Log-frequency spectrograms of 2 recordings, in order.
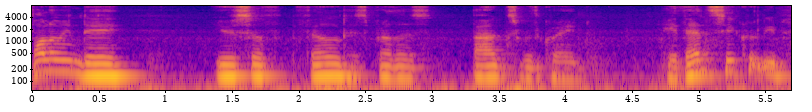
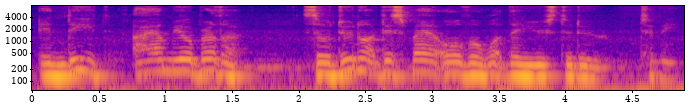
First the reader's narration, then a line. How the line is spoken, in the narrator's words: Yusuf ... whispered to his ear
